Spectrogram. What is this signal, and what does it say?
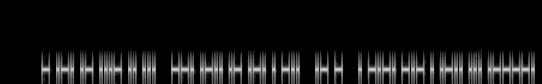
Morse code, heard as a keyed tone, about 50 wpm, 700 Hz. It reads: TRAVIS GLARED AT ECKELS'
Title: A Sound Of Thunder 50wpm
